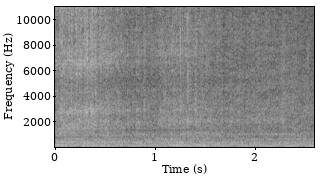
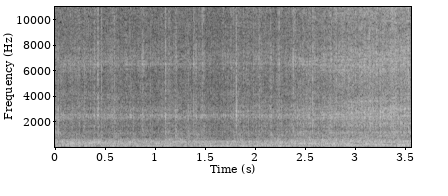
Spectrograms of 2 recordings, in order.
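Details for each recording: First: Pump trainer: an electric motor drives an acrylic centrifugal pump through a magnetic coupling. With the suction valve reopened, suction pressure rises and flashing stops, giving a steady, even rushing hum with no gravelly rattle: normal operation without cavitation. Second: Acrylic centrifugal pump trainer driven by an electric motor through a magnetic coupling, with suction and discharge gate valves; harsh gravel-like crackling rattle growing louder as suction pressure is dropped, causing cavitation bubbles to form and collapse.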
